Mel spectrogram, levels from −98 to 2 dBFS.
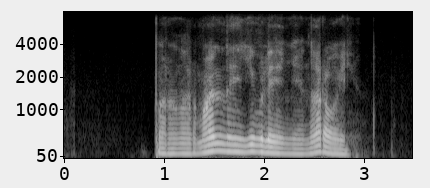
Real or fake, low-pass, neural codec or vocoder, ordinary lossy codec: fake; 7.2 kHz; codec, 16 kHz, 16 kbps, FreqCodec, smaller model; Opus, 24 kbps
